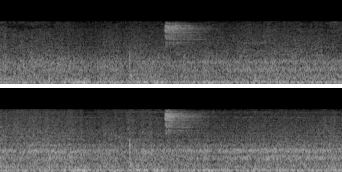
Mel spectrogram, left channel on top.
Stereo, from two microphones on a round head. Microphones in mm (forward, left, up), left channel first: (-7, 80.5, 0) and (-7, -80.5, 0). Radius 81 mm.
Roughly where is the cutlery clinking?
Centre.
